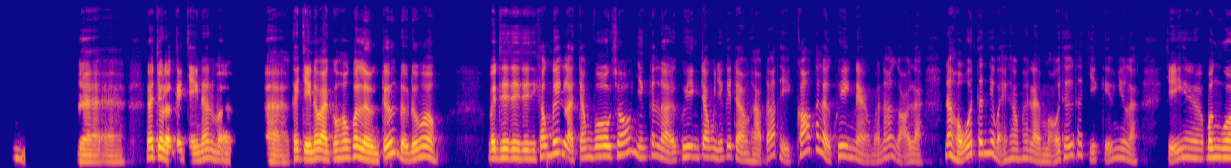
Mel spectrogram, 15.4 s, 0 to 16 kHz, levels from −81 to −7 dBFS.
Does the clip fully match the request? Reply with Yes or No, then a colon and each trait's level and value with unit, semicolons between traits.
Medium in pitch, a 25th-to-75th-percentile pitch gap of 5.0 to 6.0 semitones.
Yes: medium, 155 Hz; wide, 5.5 semitones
